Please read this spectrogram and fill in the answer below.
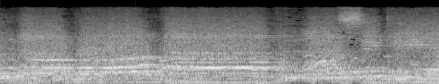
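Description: Many voices singing a gospel hymn together, choir-style, over a sustained low bass accompaniment.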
